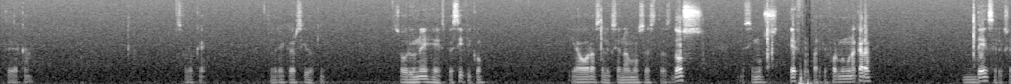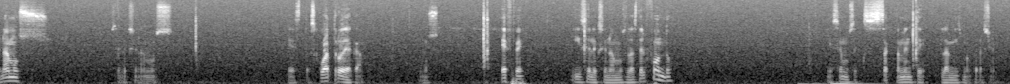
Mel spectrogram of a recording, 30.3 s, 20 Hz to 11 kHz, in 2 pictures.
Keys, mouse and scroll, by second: 2.0 Escape, 3.6-7.5 drag, 7.7-9.1 middle drag, 9.6 shift+right click, 10.1 shift+right click, 11.6 f, 12.8-13.8 drag, 14.7 a, 15.3 scroll up 2, 16.9 click, 17.9 right click, 18.8 shift+right click, 19.9 shift+right click, 20.7 shift+right click, 22.5 f, 23.7 right click, 24.6 shift+right click, 25.7 shift+right click, 26.9 shift+right click, 29.0 f, 29.7-30.3 drag.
